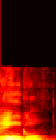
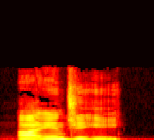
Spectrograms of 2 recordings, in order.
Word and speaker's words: Inge: L. There's no L. Inge. – I think they still say Engel. – Do they really? – Maybe they left the L off. – Yeah. So it said he was a just. Inge? He was a. It's spelled INGE. – Yeah. – Inge? – Let's see what it sounds. That makes more sense.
